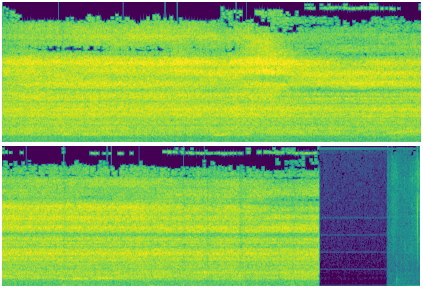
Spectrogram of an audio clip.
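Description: A loud, steady wall of rushing noise, like static, that fills the whole range with faint held tones high up. It cuts off suddenly about eleven seconds in, leaving silence.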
